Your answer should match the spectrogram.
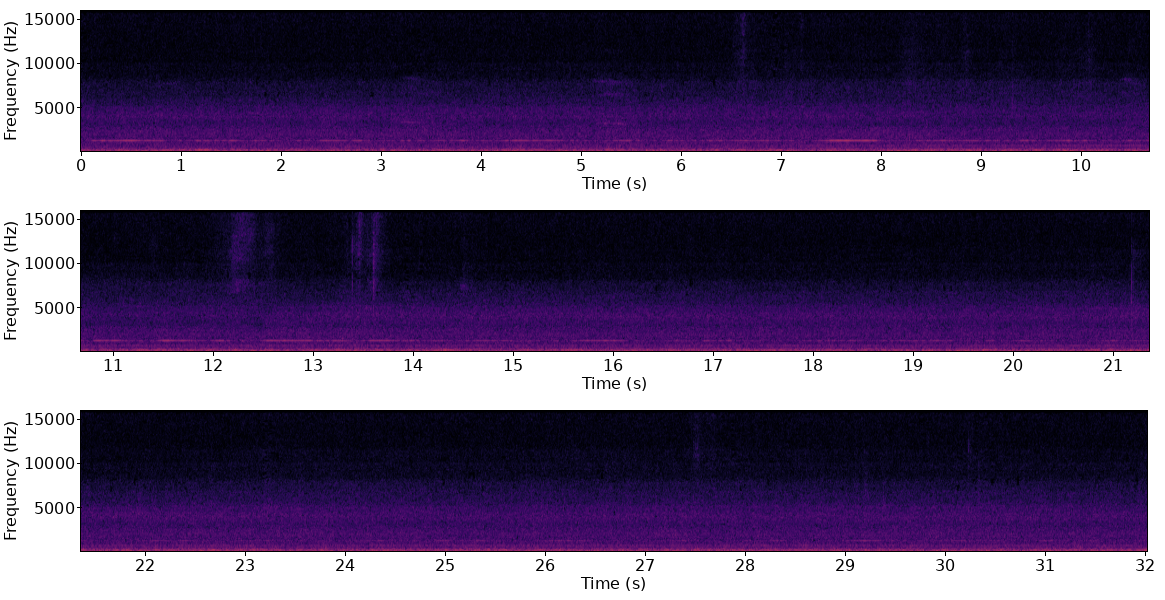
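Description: Steady mechanical hum with a thin, high-pitched whine running through it, unchanging throughout.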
